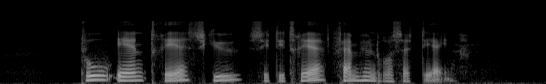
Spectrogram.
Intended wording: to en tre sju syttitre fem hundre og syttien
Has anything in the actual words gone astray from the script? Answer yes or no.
no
